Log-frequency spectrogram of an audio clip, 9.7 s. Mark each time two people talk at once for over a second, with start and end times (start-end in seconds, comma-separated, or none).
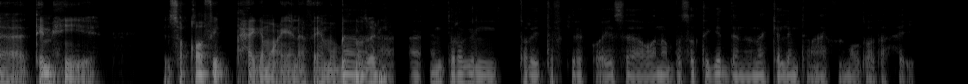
none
